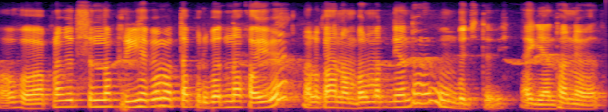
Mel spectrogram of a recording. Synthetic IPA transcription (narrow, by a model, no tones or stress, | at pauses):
oɦoapnazɔd̪isid̪nɔpʰɾiɦebemɔt̪ːapuɾbɔd̪nɔkɔɦibena̰lokaɦãnɔmbɔɾmɔt̪d̪iɔnt̪uũbud͡ʒit̪ḛbi | aɡijad̪ʱɔnjɔba̰d̪̚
